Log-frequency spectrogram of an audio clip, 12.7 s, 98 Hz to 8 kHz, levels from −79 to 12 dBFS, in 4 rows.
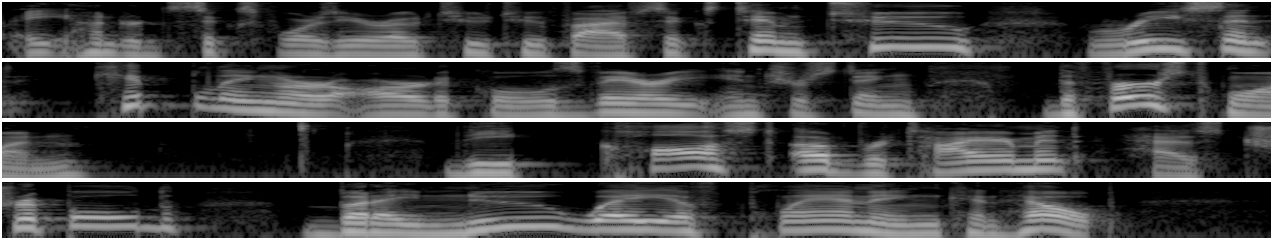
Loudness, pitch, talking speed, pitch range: -25 LUFS, 150 Hz, 125 wpm, 130-195 Hz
